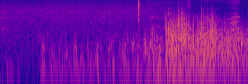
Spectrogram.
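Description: Wind buffets a microphone outdoors while someone walks a dog, low rumbling gusts building and turning into a loud, broadband roar in the second half, with no talk over it.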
